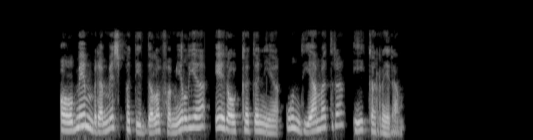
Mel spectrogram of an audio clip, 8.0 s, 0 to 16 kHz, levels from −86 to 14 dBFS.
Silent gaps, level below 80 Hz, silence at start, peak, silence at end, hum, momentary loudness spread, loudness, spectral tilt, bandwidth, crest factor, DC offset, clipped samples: 3.16-3.21 s, 5.21-5.28 s; -62 dBFS; 0.9 s; -2 dBFS; 1.95 s; none; 8 LU; -17 LUFS; -7 dB/octave; 7.8 kHz; 18 dB; under 0.1%; under 0.1%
